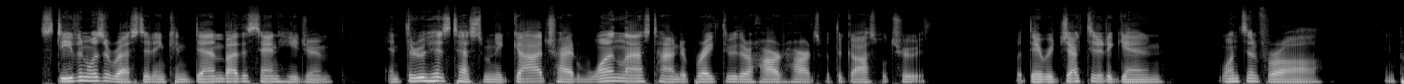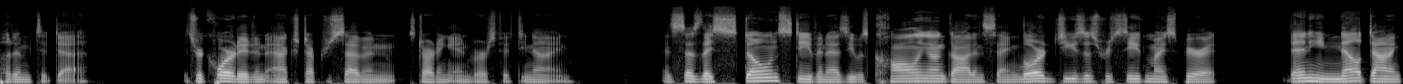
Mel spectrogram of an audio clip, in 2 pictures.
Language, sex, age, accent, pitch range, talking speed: English, male, 30-49, American, 115-140 Hz, 160 wpm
